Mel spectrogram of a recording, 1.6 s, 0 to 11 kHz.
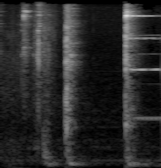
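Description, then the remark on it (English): A hand bell clinks and jangles a few times as it's picked up, then one clear strike rings out, its bright metallic tone sustaining to the end; the bell is rung for a first-time caller. “I've listened to you for about 3 years, and this is the first time I've ever called in. Get that bell out.”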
